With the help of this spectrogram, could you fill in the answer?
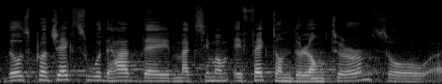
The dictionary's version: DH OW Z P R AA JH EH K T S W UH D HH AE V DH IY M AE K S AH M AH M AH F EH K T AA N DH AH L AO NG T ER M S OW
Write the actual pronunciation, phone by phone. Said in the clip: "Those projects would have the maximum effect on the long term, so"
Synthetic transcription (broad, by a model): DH OW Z P R AA JH EH K T S W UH D HH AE V DH IY M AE K S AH M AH M AH F EH K T AA N DH AH L AO NG T ER M S OW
